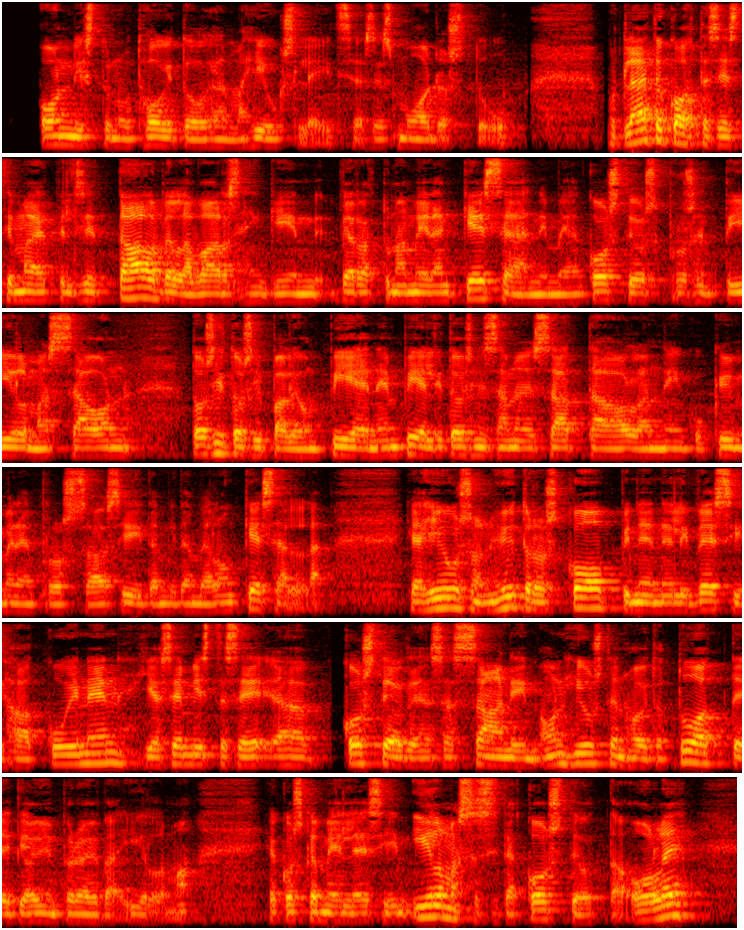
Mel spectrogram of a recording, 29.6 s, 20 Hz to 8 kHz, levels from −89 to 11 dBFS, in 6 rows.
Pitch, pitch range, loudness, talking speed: 115 Hz, 110-130 Hz, -26 LUFS, 135 wpm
